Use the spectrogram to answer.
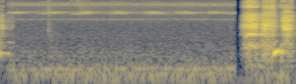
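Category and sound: insect, cricket chirping sound effect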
